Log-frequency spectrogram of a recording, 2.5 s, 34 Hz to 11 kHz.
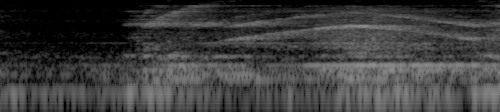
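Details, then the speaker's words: Custom-built CNC router jogged in Mach3 MPG mode after correcting steps-per-mm and feed rate to stop stalling, X axis moving right and back: smooth motor whine rising and falling in pitch, no stutter or missed steps; normal stepper motor jog. "So இப்போ இது பார்த்திங்கன்னா இப்போ X+ கொடுத்தா இந்த right side move ஆகும். X- கொடுத்தா இப்போ அவ்வளோதான்."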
